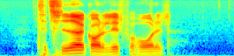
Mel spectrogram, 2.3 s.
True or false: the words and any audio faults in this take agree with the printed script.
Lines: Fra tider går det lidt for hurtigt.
false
